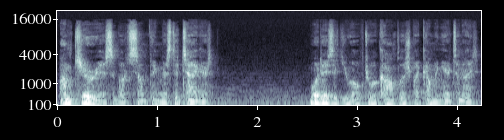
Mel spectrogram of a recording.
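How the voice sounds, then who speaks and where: Guy doing a terse wary game security chief, talks really fast, bit of music behind. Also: lowish voice, close to an everyday voice. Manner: blunt, suspicious. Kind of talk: video game voice acting.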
